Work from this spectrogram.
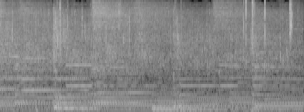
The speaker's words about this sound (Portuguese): Dê um glória a Deus bem alto. Dê uma salva de palmas ao Senhor Jesus. Aleluia!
